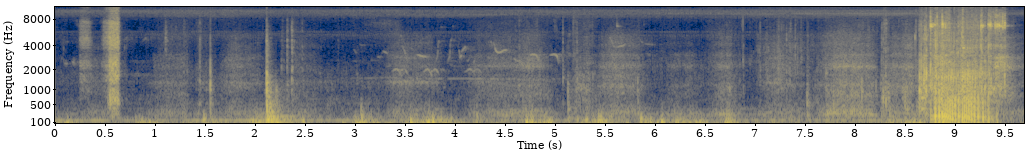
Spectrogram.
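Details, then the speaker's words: Homelite chainsaw unused about four years, very dirty, air filter dirty: scattered cranking pulls, then a short rough burst firing only on starting fluid; spark and compression seem good, the carburetor is leaking and is to be changed. "it fired up so man everything's working right may have to see what's going on with this carburetor and everything but everything else appears to be hitting just right"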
